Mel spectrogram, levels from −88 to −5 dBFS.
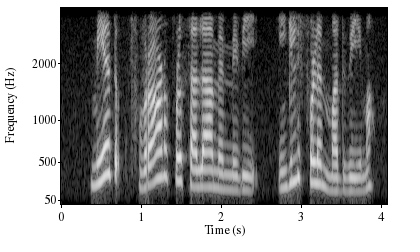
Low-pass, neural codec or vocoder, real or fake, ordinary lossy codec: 3.6 kHz; none; real; Opus, 64 kbps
